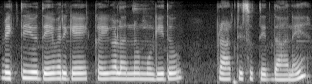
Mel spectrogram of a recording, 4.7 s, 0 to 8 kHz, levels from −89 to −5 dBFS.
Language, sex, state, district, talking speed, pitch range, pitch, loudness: Kannada, female, Karnataka, Bangalore, 65 wpm, 195-205 Hz, 200 Hz, -15 LUFS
